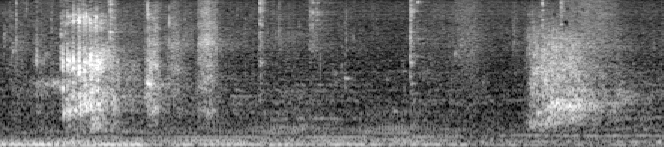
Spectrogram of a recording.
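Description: Low, rumbling dog growl from The Outlast Trials horror game, swelling twice amid dark ambient game sound, fairly close and steady with no talk over it.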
